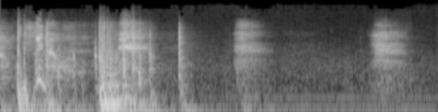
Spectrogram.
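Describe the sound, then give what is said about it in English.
A table is shoved at someone and shoved back, with a burst of loud, heavy thuds and knocks, then the clatter stops and two sharp, breathy gasps follow in the quiet. “He shoved the table at me, and I shoved it back.”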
